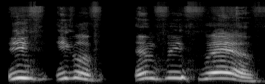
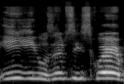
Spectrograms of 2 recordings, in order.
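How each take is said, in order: First: It is slurred, like a mouth missing teeth. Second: It is spoken clearly, with normal articulation. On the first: The speaker seems unable to talk. "If if if Albert Einstein sounded like this" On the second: The intended words are understood. "He's saying E equals mc squared"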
